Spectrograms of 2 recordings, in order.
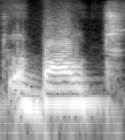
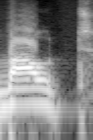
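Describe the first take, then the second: First: The first vowel of the word is pronounced. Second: The first vowel of the word is dropped.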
